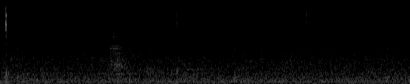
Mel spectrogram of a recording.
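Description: Near-silent room tone with a few faint computer mouse clicks, the sharpest pair right at the start.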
